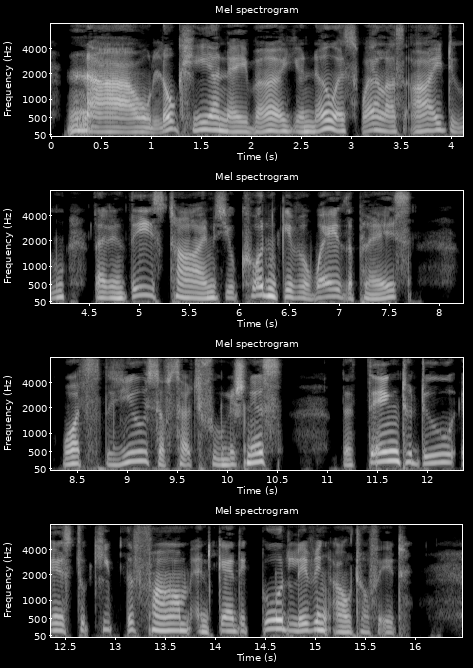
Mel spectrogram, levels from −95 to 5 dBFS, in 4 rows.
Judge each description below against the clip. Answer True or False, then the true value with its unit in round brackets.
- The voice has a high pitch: False (165 Hz)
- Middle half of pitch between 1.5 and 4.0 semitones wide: False (5.0 semitones)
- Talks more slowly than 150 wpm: False (160 wpm)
